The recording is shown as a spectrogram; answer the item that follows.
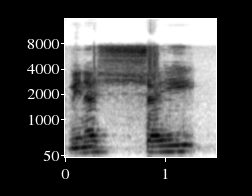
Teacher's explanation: یہ شین کے اوپر تشدید ہے تو اس کو سختی سے پڑھا جاتا ہے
